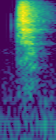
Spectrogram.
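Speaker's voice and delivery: "ch" as a short burst; CH sound. Shown as a demonstration. Teacher showing an accented C to learners, CH sound. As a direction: say "ch" as in C H, no vowel. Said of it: "like C H".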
